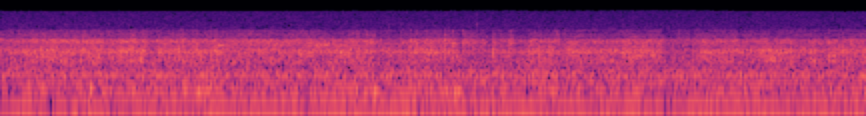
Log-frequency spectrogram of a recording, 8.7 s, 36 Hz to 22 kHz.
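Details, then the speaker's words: RCA A25 vacuum tube shortwave radio during RF alignment, band switch in second position: only steady hiss and crackle over a low hum, with no station received as the set is swamped by noise. Receiver interference noise. "And no wonder you can't receive anything. The thing is busy receiving this noise."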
